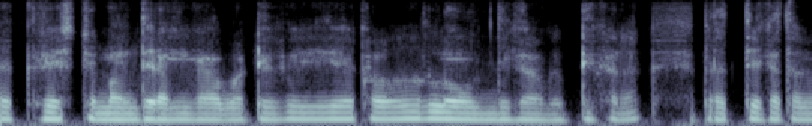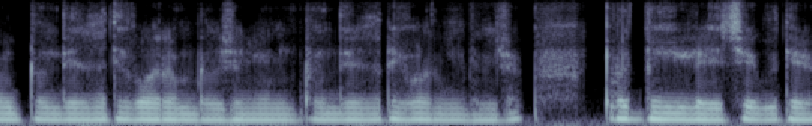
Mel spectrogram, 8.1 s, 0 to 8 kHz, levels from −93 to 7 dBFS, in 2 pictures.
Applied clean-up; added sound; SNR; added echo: neural diffusion model UNIVERSE++.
